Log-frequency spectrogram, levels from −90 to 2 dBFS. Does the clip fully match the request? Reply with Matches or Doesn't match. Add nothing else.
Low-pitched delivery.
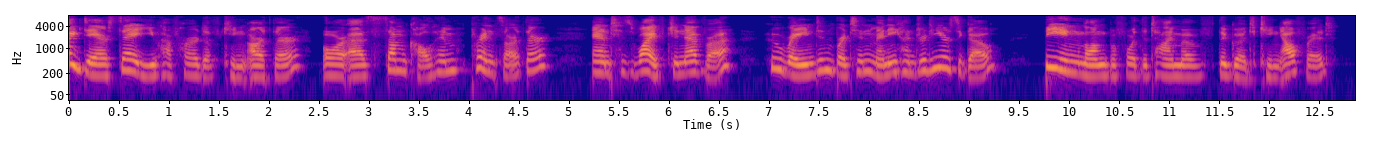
Doesn't match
